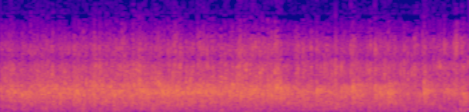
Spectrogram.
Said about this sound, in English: claps, delighted.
